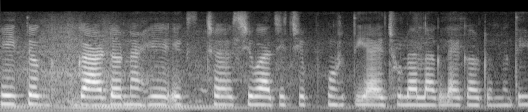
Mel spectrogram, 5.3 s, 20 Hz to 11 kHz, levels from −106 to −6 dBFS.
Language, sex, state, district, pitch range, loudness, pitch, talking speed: Marathi, female, Maharashtra, Gondia, 230-240 Hz, -20 LUFS, 235 Hz, 170 wpm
